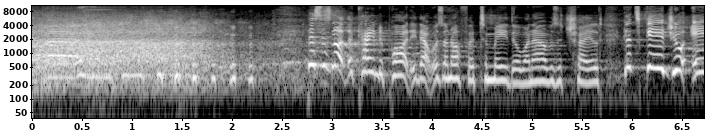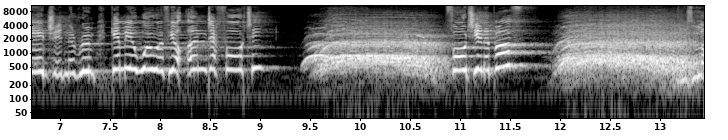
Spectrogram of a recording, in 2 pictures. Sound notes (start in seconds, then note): 0.0 Sarah imitates horn honking; 0.0 audience laughing; 9.4 audience woos; 11.9 audience woos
